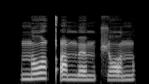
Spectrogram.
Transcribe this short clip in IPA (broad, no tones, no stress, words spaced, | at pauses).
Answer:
nɔ qʼimœmt͡ʃɔn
